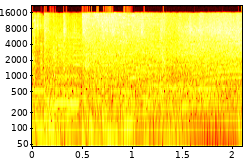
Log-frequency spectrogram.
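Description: Motorcycle engine revving hard over a pounding film score, with a loud rushing noise swelling in from about half a second in.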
